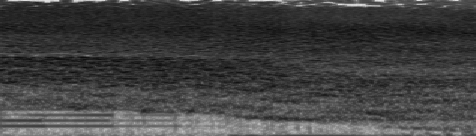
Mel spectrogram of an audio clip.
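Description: A whooshing noise sweep that falls steadily in pitch, a produced trailer transition effect. A held two-note chord underneath drops out within the first second.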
